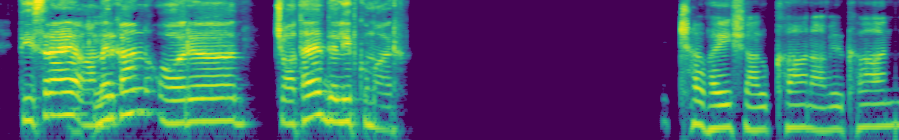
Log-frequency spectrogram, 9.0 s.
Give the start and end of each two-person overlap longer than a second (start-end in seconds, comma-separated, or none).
none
